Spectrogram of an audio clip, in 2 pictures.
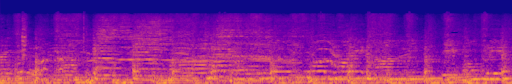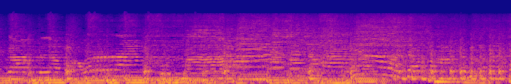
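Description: Loud pop dance music with a steady beat and a singer's voice, played for a stage dance show.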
